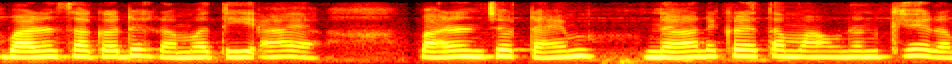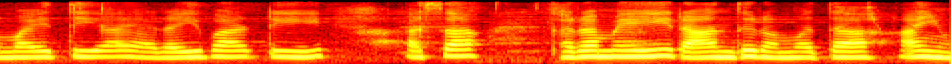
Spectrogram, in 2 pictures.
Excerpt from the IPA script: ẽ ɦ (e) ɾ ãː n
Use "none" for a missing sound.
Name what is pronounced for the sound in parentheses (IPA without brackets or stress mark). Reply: i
